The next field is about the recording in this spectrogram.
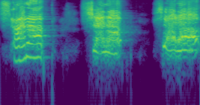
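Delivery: really shrill, high, repeated shouting. Retelling what Erin said when she felt cornered, shrill like Erin. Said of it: "She said it really shrill".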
